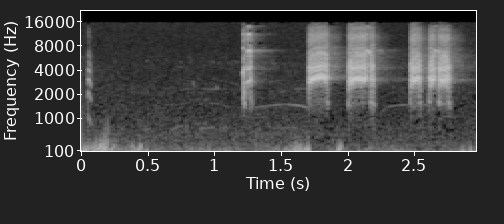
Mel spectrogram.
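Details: Black francolin from the jungle calling a loud, grating phrase: one short scratchy note, then two harsh bursts and a closely paired final two, with faint low rumble before.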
